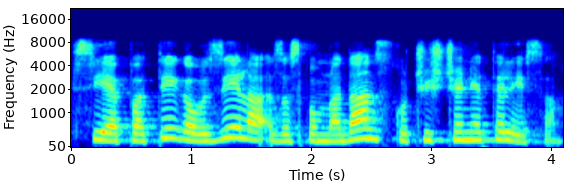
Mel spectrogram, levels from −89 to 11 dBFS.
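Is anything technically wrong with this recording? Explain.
Yes. The speech has two kinds of fault, both from packet problems on a call link. The link itself carries sound only up to about 8 kHz, which fits a wideband Opus setting.

Burst of packet loss, 2.59 to 2.69 s. Several packets in a row failed to arrive in time. The receiver covered the hole by extending the last sound for about 80 ms and fading it down. You hear a short held buzz or hiss that dies away. Playback then resumes later, and roughly 80 ms of speech is simply gone.

Lost packet rebuilt from error correction, at 2.91 s, 3.29 s and 3.42 s. Each time a single 20 ms packet went missing. The following packet carried a low-bitrate backup copy, and the decoder played that instead. So nothing drops out. Each spot sounds briefly rougher and noisier than the surrounding speech. It is a tiny grainy blip rather than a gap.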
